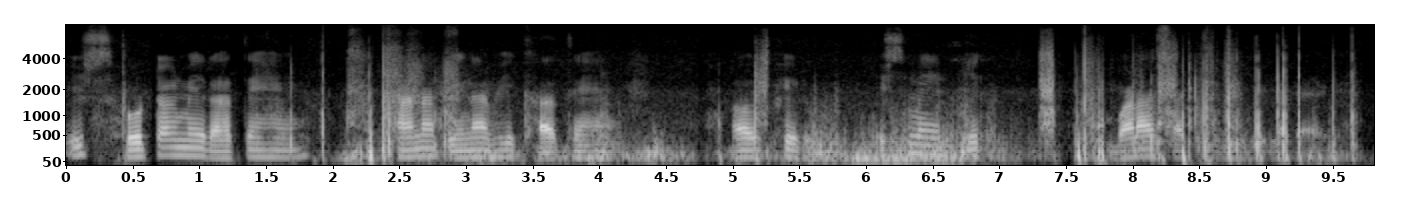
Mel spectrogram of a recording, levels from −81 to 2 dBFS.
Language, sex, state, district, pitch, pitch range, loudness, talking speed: Hindi, male, Bihar, Kaimur, 115 Hz, 105-120 Hz, -23 LUFS, 105 wpm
